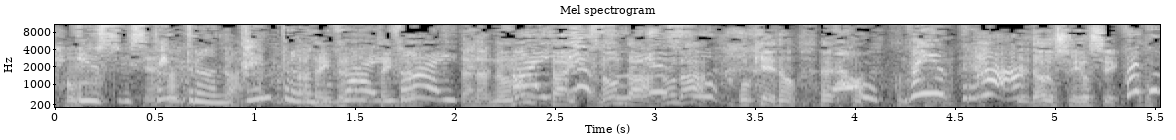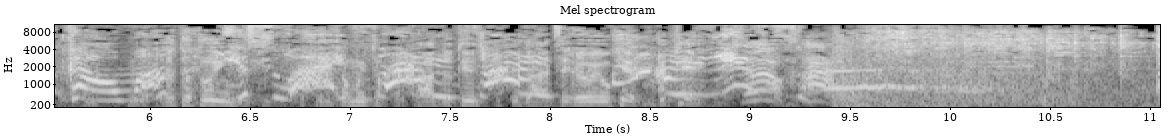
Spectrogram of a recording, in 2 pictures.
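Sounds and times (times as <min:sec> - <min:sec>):
speech: 0:00.0 - 0:10.2
glass shattering in a car crash while parking: 0:09.4 - 0:11.0
tinkling glass shards: 0:09.7 - 0:11.0.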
